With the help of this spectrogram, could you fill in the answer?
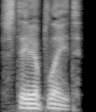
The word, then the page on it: stay up late: American English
